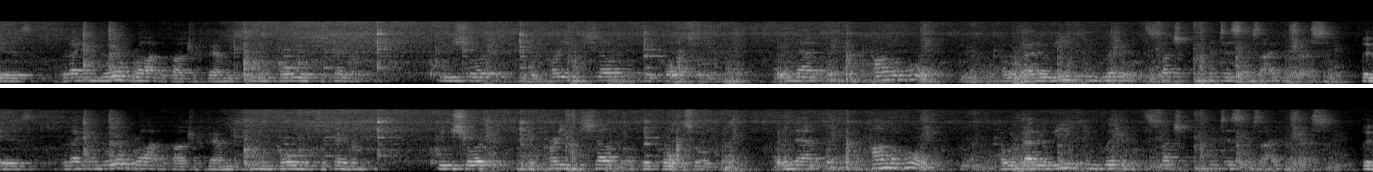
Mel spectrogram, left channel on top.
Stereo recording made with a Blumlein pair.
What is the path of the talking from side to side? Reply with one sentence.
You can hear the talking move from left to right and back again.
